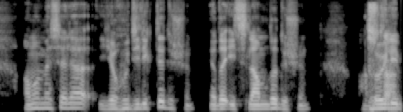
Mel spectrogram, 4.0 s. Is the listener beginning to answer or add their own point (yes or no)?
no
